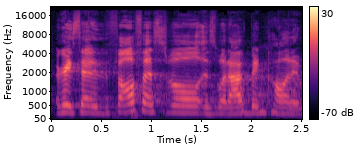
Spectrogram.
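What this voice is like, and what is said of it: Loud projecting teacher voice. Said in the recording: “I can be loud. I can use my teacher voice.”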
